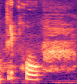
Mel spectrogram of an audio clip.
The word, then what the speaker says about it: tricô: Então, aqui no Brasil a gente usa o termo tricô com esse o fechado, né, com esse ozinho bem fechado.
